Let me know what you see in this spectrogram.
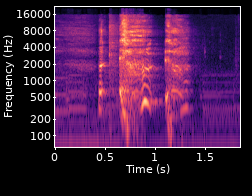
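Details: Girl coughing just after taking her first bong hit of the night (smoking): a short run of about three sharp, throaty coughs with a voiced, clearing quality, then quiet.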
